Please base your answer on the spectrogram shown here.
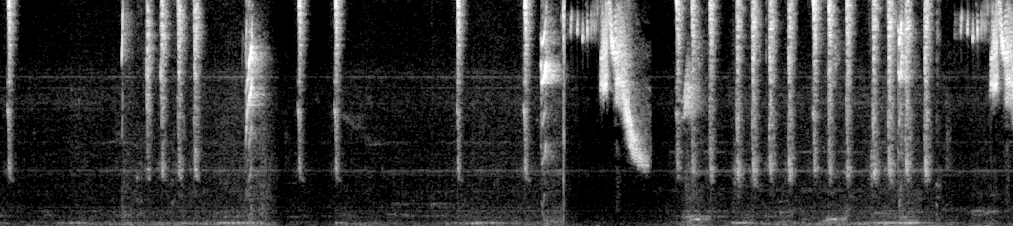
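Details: Calling of a female blue-black grassquit, a "piado" used to excite males into song for tiziu tournaments; bursts of rapid, very high, thin clicking chips, with a single high note sweeping steeply downward midway and another at the close.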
